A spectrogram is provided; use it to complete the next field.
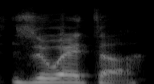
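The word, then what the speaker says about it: Ceuta: Apparently, it's Zoeta, not not Kueta. Zoeta. Thank you very much. Look, my my pronunciation is Zoeta.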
